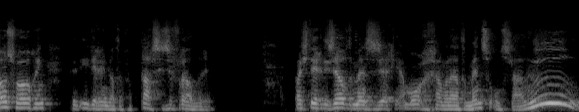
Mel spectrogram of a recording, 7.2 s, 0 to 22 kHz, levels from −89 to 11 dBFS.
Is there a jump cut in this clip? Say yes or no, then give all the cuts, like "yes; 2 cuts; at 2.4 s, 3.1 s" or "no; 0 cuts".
no; 0 cuts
